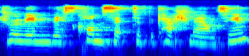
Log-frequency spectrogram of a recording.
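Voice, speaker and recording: With an English accent, a woman talks at a moderate pace in a high pitch and a bright, sharp tone. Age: 50s. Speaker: business coach. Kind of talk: webinar presentation. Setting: online webinar. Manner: animated.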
